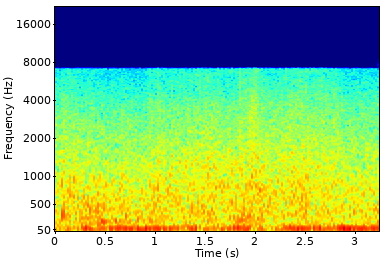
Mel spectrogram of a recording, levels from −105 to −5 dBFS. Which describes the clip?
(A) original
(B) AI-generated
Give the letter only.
A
